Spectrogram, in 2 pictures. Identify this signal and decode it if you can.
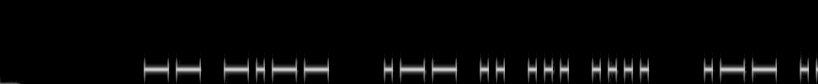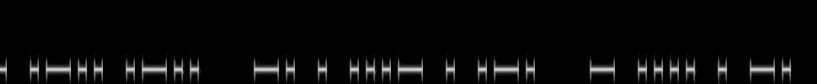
Morse code, heard as a keyed tone, about 15 wpm, 700 Hz. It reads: MY WISH WILL NEVER THEN
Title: Sentences from Top 1600 Words 15wpm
